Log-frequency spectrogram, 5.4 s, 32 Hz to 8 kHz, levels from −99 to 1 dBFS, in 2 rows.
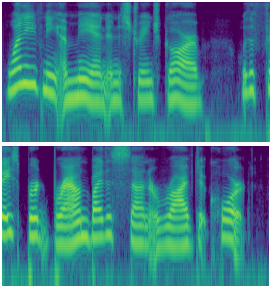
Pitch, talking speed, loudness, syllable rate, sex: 195 Hz, 215 wpm, -19 LUFS, 5.3 syllables/s, female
